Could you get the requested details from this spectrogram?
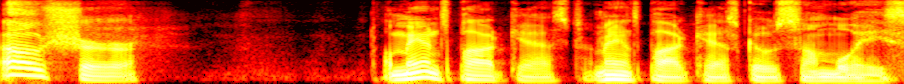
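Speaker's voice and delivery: stock cowboy voice, very deep and low. Speaker plays a cowboy in a conversation, generic cowboy voice. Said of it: "doing more generic cowboy voice".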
